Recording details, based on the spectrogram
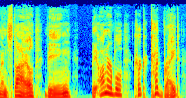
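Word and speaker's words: Kirkcudbright: style being The Honorable Kirk cudbright Lanover Marjorie Banks sellers Viscount Berkeley of charmandali Castle Warwickshire pronounced kacubri slanover Marsh Bank sellers VI count Barkley of Chumley Castle Yorkshire he is standing by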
